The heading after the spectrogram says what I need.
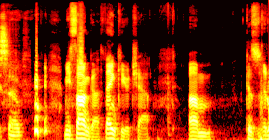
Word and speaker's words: Misanga: I thought it was Mikanga, but like maybe. Oh, Mikanga is pronounced like an S.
